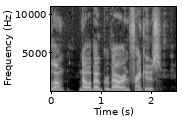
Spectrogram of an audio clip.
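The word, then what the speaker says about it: Francouz: up franco's they've it's i've heard it pronounced francoise and franco's i think france franco's is better but i'm gonna always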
